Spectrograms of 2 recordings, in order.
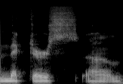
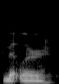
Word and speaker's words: Michter's: I really do want to try the Michter's rye at some point. Mitchers, whatever the hell it is. Mittler. I don't know. You said it right the first time.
